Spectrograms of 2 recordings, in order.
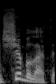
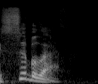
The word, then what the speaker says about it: Shibboleth: Ephraimites couldn't pronounce the sh in Shibboleth, and so they would say Sibboleth.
